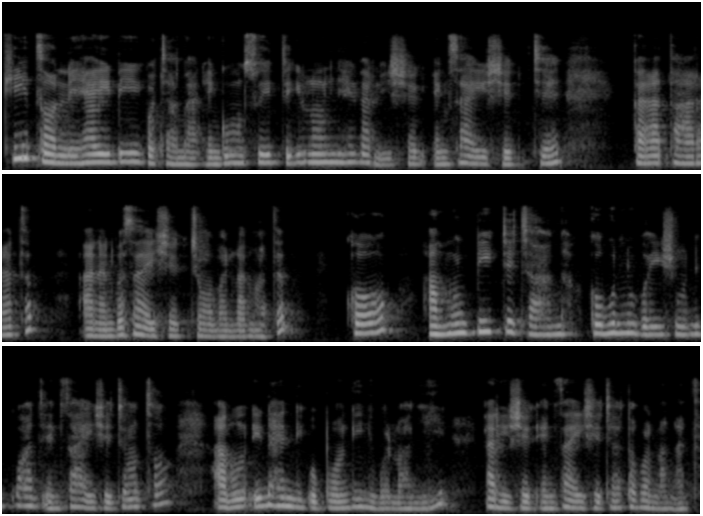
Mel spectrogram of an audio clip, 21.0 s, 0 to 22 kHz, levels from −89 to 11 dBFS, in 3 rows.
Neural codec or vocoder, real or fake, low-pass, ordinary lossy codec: autoencoder, 22.05 kHz, a latent of 192 numbers a frame, VITS, trained on one speaker; fake; 9.9 kHz; none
